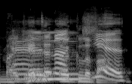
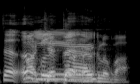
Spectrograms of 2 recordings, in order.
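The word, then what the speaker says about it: Markéta Irglová: It is written by Glenn Hansen and Maketa Ergo. I fucked it. – We spent so long training you on how to say this word. Maketa Erglova. – Maketa Erglova.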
